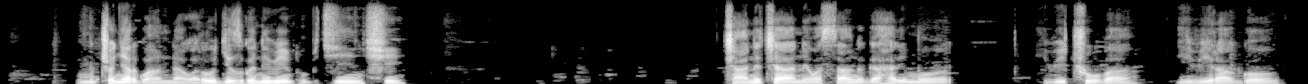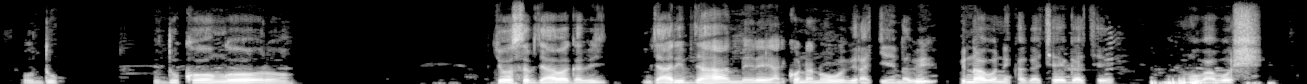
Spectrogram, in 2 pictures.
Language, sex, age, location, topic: Kinyarwanda, male, 25-35, Musanze, government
